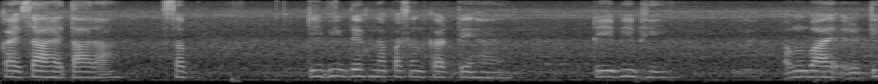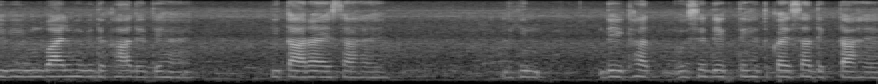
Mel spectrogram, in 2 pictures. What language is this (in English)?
Hindi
